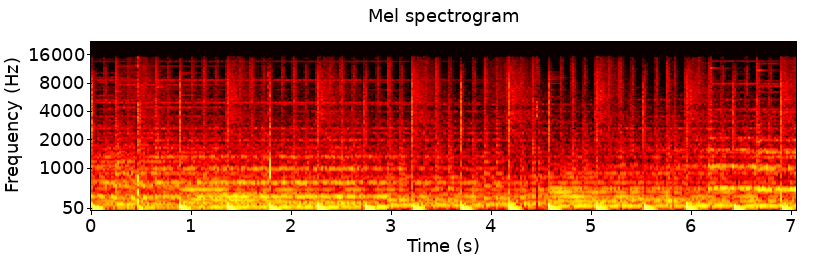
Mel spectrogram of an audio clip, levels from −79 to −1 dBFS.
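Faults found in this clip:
Short disruptions at 0.43–0.49 s, 1.77–1.79 s, 4.43–4.47 s and 5.79–5.81 s, each one to two 26.1 ms frames long. Likely a broken MP3 bit reservoir: after dropped frames, the decoder reads another frame's bytes and the audio jumps ahead. Spectrogram shows a brief chirp, noise smear or gap at a time discontinuity.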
